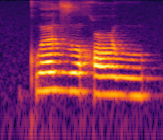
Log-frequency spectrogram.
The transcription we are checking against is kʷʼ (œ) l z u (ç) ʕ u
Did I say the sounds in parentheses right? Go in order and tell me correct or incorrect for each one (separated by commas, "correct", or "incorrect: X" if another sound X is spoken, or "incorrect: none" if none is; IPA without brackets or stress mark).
correct, incorrect: χ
